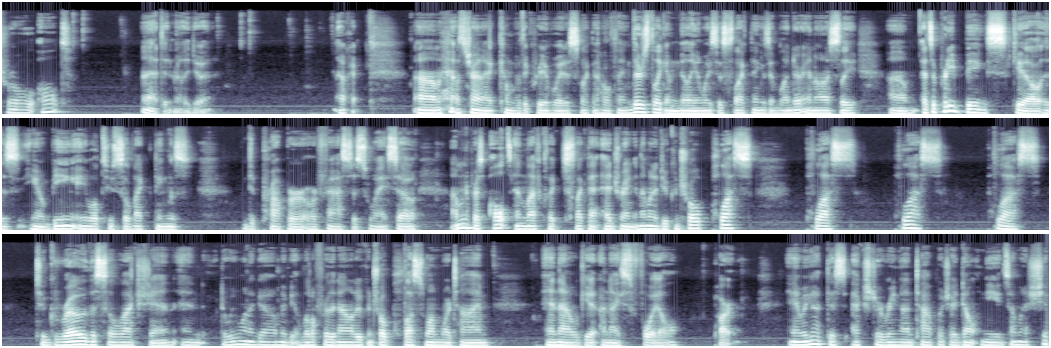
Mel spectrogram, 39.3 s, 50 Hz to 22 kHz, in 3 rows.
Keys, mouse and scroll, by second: 0.9 ctrl+alt+shift+click, 2.1 ctrl+z, 3.0 alt+shift+click, 4.0 ctrl+z, 5.1 middle click, 7.7 middle click, 8.2-8.9 scroll up 1, 8.9 middle click, 9.5-10.0 scroll up 4, 10.0 3, 12.9 alt+click, 13.5 middle click, 14.6-15.1 scroll down 4, 15.1 middle click, 17.9 middle click, 18.2 middle click, 18.7 scroll up 1, 19.3 alt+click, 20.3 middle click, 20.8-21.3 scroll down 1, 22.0 ctrl+KP_Add, 23.2 ctrl+KP_Add, 24.3 ctrl+KP_Add, 25.5 ctrl+KP_Add, 28.7-29.2 scroll down 5, 29.2 middle click, 31.2 ctrl+KP_Add, 32.1 alt+z, 32.8 alt+z, 33.2 middle click, 33.9-34.9 scroll up 8, 34.9 middle click, 35.8 scroll up 2, 36.4 scroll up 2, 37.4-38.0 scroll down 3, 38.0 scroll up 2.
